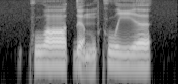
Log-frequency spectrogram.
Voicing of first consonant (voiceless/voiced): voiceless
